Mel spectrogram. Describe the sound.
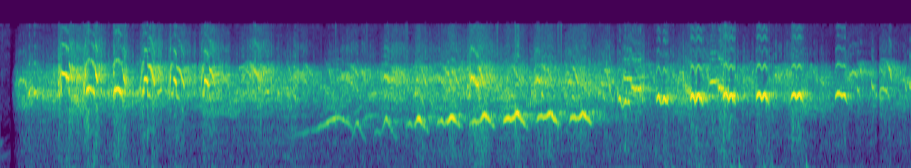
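Birds chirp and twitter without pause in bright, high calls, with a quick warbling call rising and falling in the middle; the sound is fairly soft, with no voices.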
